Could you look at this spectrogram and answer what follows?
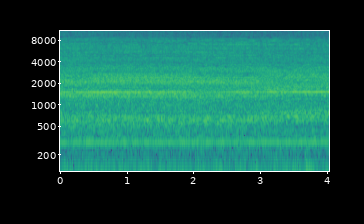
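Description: A hair dryer blows steadily over glitter-covered holiday trees, giving a constant, even whoosh with a faint whine and no change in pitch or level throughout.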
